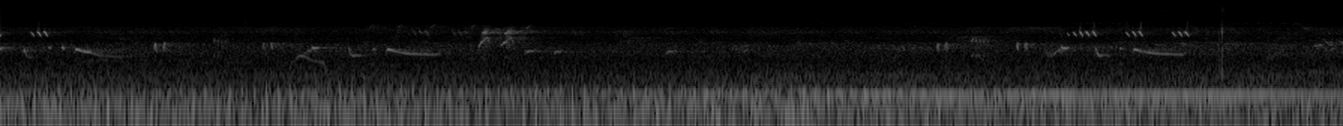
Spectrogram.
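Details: Breeding adult drongo giving short chirps and slurred whistled notes, some rising, others falling, scattered across the clip, with clusters of brief high pips near the start and end over a steady low hum and background noise.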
